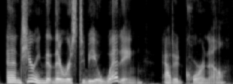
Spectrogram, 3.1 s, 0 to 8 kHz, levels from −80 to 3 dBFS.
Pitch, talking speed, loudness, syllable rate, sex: 190 Hz, 210 wpm, -17 LUFS, 6.4 syllables/s, female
